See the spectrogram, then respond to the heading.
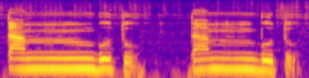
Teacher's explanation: اقلاب کا قاعدہ کیا ہوتا ہے کہ نون ساکن اور تنوین کے بعد اگر با متحرک آ جائے خواہ ایک کلمے میں یا 2 کلمے میں تو نون ساکن اور تنوین کو میم سے بدل کر اخفا اور غنّہ کے ساتھ ادا کریں گے · نون ساکن تنوین کو میم سے بدل کر غنّے کے ساتھ ادا کرنا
